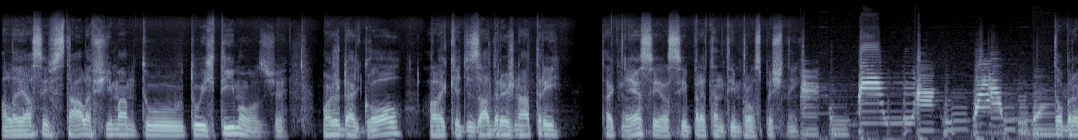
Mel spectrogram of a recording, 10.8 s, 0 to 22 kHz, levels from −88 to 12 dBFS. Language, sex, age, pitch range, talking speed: Slovak, male, 20-39, 100-115 Hz, 150 wpm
